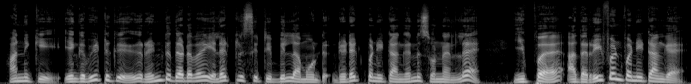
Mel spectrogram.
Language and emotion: Tamil, happy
